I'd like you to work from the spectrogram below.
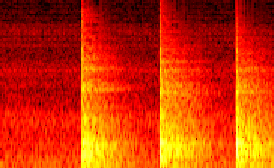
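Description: Three evenly spaced, sharp taps of the convex face of a hammer head on the fibres of a wooden tenon resting on an anvil, close and clear, each with a short decaying ring, with no voices.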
